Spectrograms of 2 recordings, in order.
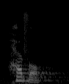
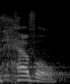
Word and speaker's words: hevel: The English words for vanity or meaningless that we find in our modern Bible translations come from the Hebrew word hevel. It's spelled with a B, but it rhymes with level.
